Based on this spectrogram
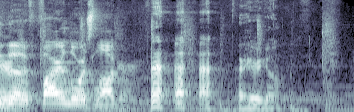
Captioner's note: laughing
